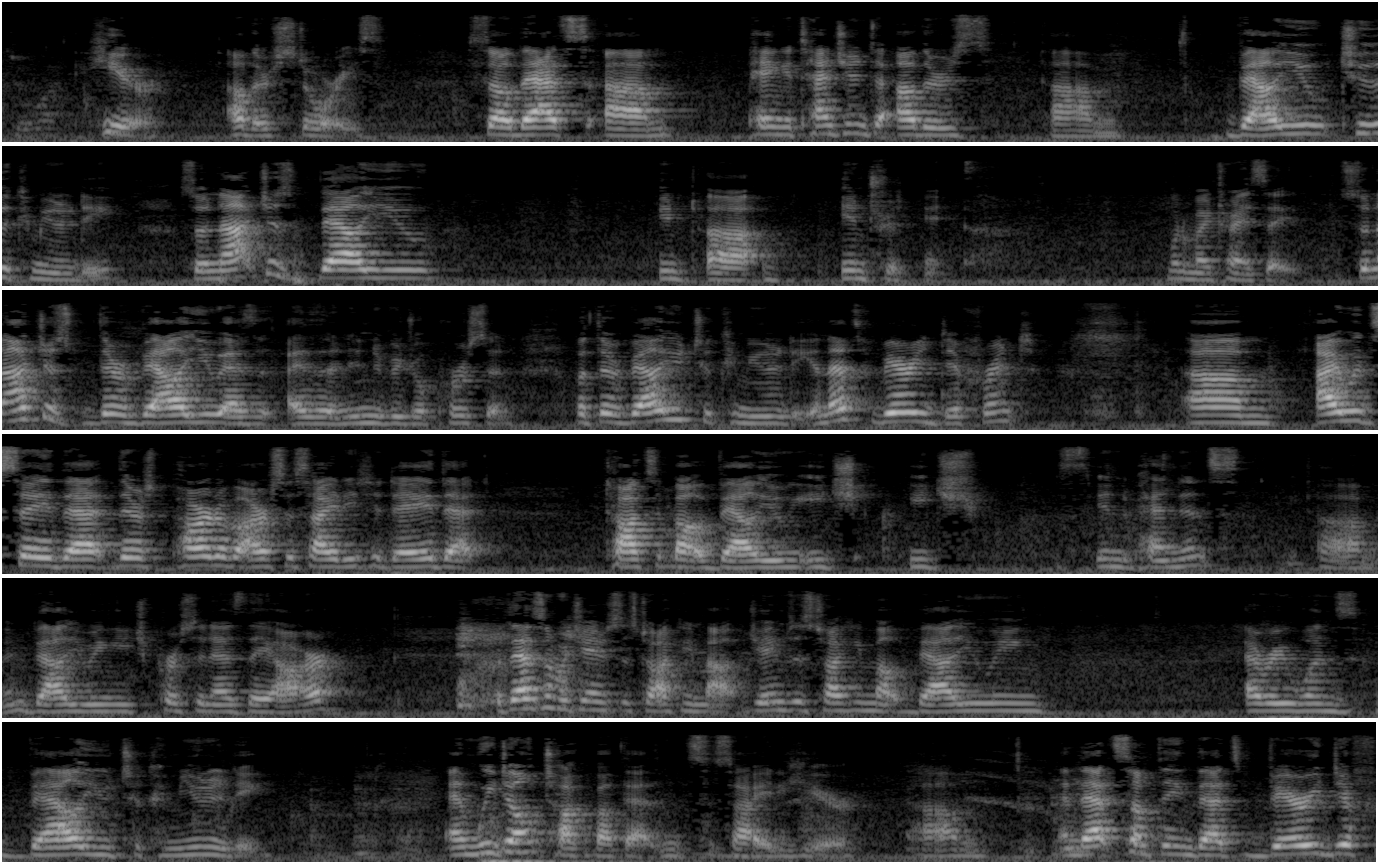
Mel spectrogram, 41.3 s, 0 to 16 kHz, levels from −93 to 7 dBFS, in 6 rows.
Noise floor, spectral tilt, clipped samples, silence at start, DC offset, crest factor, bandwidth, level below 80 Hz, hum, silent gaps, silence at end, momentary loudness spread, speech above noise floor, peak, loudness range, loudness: -63 dBFS; -3.5 dB/octave; under 0.1%; 0.1 s; under 0.1%; 24 dB; 11.5 kHz; -66 dBFS; none; none; 0 s; 18 LU; 29 dB; -12 dBFS; 9 LU; -34 LUFS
